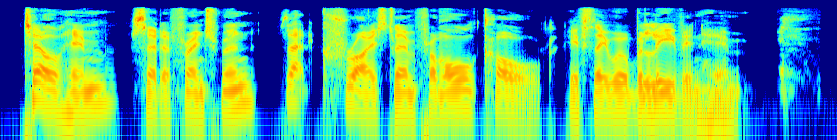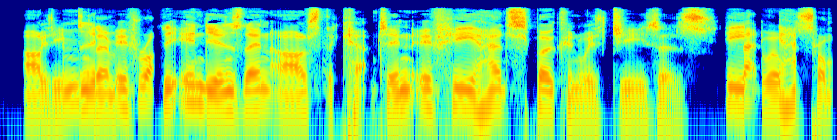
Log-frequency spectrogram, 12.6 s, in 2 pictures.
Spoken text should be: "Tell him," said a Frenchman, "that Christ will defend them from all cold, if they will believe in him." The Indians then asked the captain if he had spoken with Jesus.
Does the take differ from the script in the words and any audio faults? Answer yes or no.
yes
